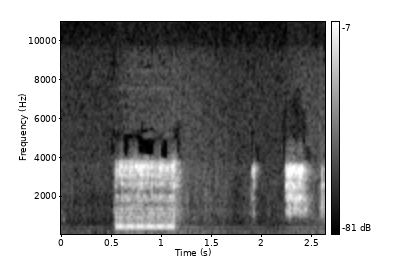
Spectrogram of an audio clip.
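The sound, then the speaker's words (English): A telephone call is dialed and connects, with a long, steady electronic tone, then a brief blip and another short burst of tone over faint background hiss. “I'm going to play the phone call right now because I've never got to like play, you know, sweepstakes winner here.”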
